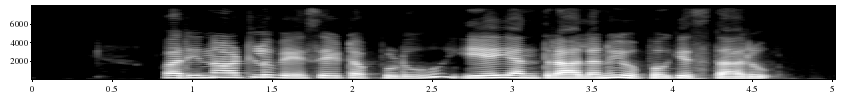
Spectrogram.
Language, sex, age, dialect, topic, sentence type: Telugu, female, 41-45, Utterandhra, agriculture, question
